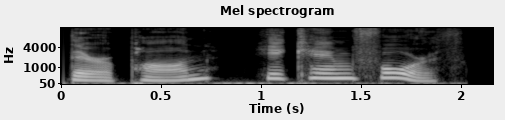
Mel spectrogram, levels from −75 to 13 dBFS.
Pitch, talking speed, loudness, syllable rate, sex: 210 Hz, 110 wpm, -17 LUFS, 3.4 syllables/s, female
